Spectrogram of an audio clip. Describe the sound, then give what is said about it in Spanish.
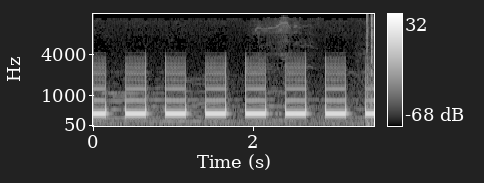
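A phone being hung up, followed by a steady run of short, identical mid-pitched telephone beeps, about two per second, loud and with no voices, ending in an abrupt click. “Chao. Cuelgo.”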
